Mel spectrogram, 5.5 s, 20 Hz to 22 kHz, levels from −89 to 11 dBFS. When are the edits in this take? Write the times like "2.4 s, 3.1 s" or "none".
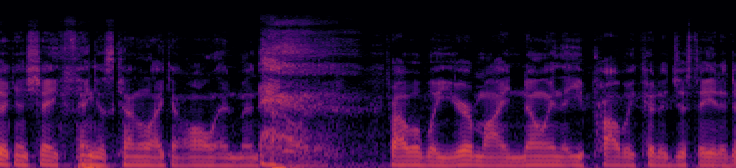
2.9 s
